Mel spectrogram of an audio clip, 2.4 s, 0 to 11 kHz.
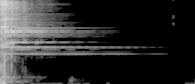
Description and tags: Metal water bottle - hit with drumsticks 7
Hitting a metal water bottle with drumsticks.
Recorded with a RØDE NT3.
